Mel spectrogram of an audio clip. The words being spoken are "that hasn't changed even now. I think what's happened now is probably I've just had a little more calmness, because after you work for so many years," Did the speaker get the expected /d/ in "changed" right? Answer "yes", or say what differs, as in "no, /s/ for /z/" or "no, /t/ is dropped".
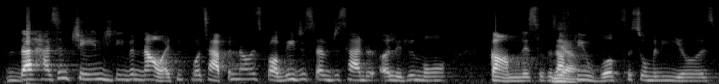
yes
